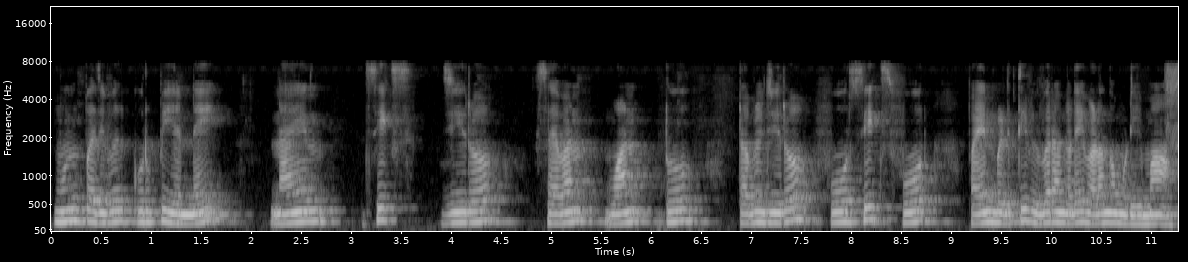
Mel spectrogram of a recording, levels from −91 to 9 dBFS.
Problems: background sounds at intervals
